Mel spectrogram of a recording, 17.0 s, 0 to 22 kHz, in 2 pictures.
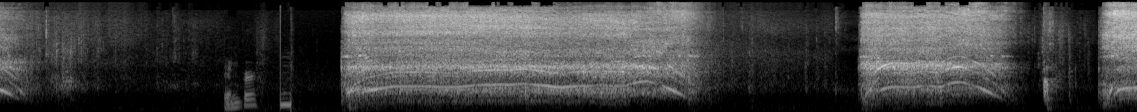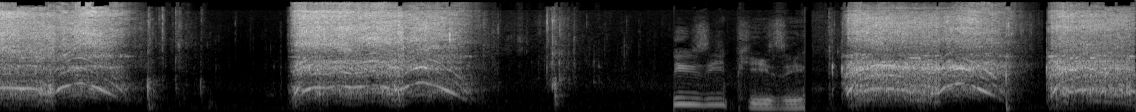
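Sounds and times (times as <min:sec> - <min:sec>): chainsaw cutting wood: 0:00.0 - 0:00.6, 0:02.6 - 0:05.6, 0:06.4 - 0:09.9, 0:10.7 - 0:12.8, 0:14.7 - 0:17.0.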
